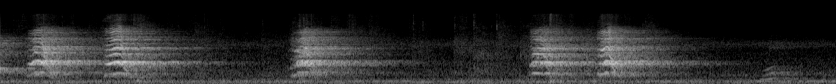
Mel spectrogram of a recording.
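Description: A boy's taekwondo kiai shouts: five short, sharp yells, each starting suddenly and trailing off, punctuating a combination of kicks and punches. Two come close together at the start, one about three seconds in, and two more a little after five seconds.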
